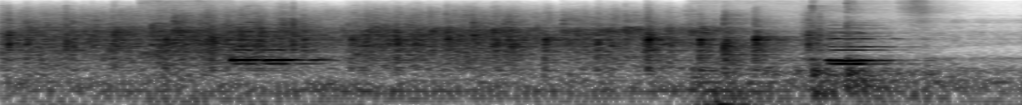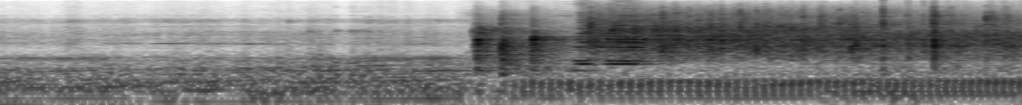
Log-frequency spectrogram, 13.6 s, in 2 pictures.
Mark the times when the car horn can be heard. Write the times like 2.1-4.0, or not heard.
0.9-1.9, 4.5-6.2, 10.6-11.2.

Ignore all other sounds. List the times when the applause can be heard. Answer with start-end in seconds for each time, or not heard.
0.0-5.5, 9.9-13.5.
